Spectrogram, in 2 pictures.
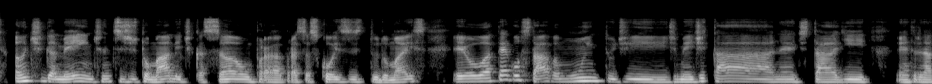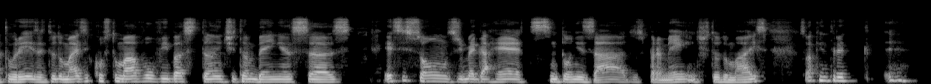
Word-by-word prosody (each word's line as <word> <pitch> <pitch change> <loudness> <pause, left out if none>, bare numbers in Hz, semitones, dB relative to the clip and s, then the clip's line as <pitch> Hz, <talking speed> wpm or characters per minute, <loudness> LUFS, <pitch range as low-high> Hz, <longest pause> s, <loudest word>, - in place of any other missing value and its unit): antigamente, 135 -5 +2
antes 130 -1 0
de 120 0 0
tomar 120 +2 +3
medicação 115 0 +1
pra 110 -2 0
pra 105 - -3
essas 105 -1 -1
coisas 115 -1 0
e - - -16
tudo 105 -2 +1
mais, 110 +5 0 0.3
eu 135 +2 +3
até 150 +9 +1
gostava 145 -11 -1
muito 155 0 +1
de 115 -2 0
de 115 - -5
meditar, 130 0 0
né, 115 0 -1
de 110 0 -5
tá 110 -1 0
ali 115 0 +1 0.3
entre 110 +1 0
natureza 115 +2 +2
e - - -5
tudo 125 +2 +1
mais. 120 +3 +2
E 145 - -4
costumava 135 -3 +1
ouvir 135 -2 0
bastante 125 -2 0
também 120 -2 +1
essas 115 -1 +1 0.3
esses 155 +7 0
sons 140 -6 -1
de 120 - -2
Megahertz 120 -1 0
sintonizados 115 -2 -1
para 105 -2 -2
a - - 0
mente 110 +1 -1
e - - -12
tudo 110 -1 0
mais. 110 +4 0 0.3
Só 175 - -5
que 185 - -1
entre 175 -1 +1 0.5
e 160 -3 -7
120 Hz, 160 wpm, -20 LUFS, 115-135 Hz, 0.5 s, tomar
